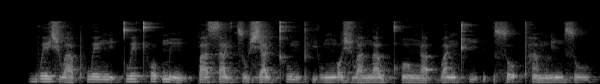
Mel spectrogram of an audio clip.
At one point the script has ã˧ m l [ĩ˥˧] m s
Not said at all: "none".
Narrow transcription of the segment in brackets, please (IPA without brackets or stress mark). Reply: i˥˧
